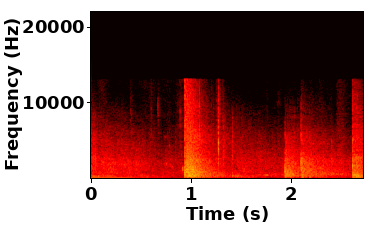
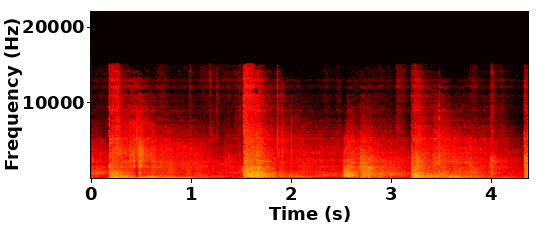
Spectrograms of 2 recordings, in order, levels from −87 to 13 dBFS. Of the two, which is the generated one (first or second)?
second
